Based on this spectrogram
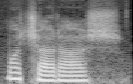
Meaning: marshy, swampy, boggy (of or resembling a marsh)
- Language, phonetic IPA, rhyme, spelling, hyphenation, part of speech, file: Hungarian, [ˈmot͡ʃɒrɒʃ], -ɒʃ, mocsaras, mo‧csa‧ras, adjective, Hu-mocsaras.ogg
